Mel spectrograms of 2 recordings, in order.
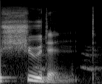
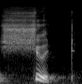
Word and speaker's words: should: you should or you shouldn't check the pronunciation the l is silent so we say should should you should or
